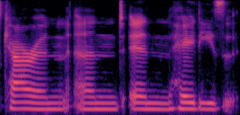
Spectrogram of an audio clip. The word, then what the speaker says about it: Charon: It's um Karen it's Karen as in Do you remember Charon from Hades? It's it's spelled like that, but in this game it's pronounced as Karen and in Hades it's pronounced as Charon.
